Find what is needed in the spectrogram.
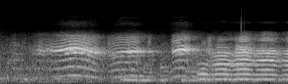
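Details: Newborn after normal vaginal delivery, just given vitamin K and hepatitis B vaccine: loud, rising and falling cry in repeated bursts with brief catches of breath between them. Newborn cry.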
